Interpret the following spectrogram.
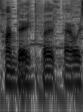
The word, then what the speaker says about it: Hyundai: Dodge Fiat Ford Honda sorry I pronounce it weird I know it's Hyundai but I always say Hyundai it's Hyundai jaguar and Lancia Land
